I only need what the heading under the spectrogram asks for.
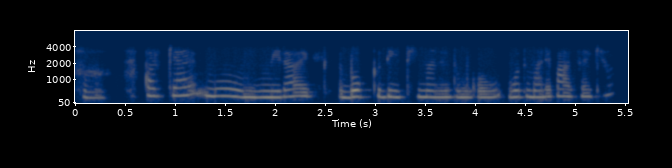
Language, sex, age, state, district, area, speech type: Hindi, female, 18-30, Madhya Pradesh, Chhindwara, urban, conversation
